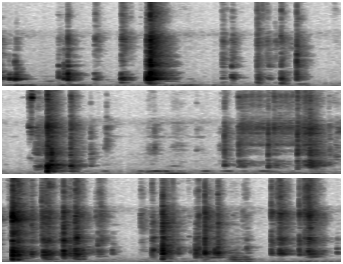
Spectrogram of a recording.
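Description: Kinder Joy plastic egg capsules and their wrapper being handled and pulled apart: an irregular run of plastic clicks, crinkles and scrapes.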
